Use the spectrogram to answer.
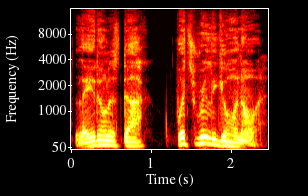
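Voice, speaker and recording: An actor playing a protective, plainspoken father in an audio drama, brisk and casual. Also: lowish voice, big pitch swings, darkish tone, slightly rough, no room sound. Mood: easygoing.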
